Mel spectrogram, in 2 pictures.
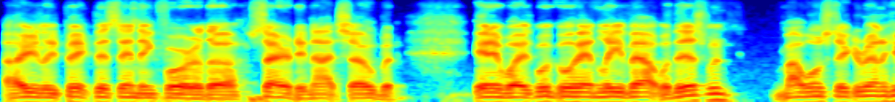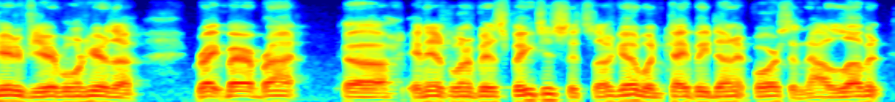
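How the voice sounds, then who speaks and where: A man hosting a casual sports show, his voice low-pitched but crisp and forceful in tone. He talks in a relaxed, friendly, rambling way, laughing easily with his guests. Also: a little fast. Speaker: show host.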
